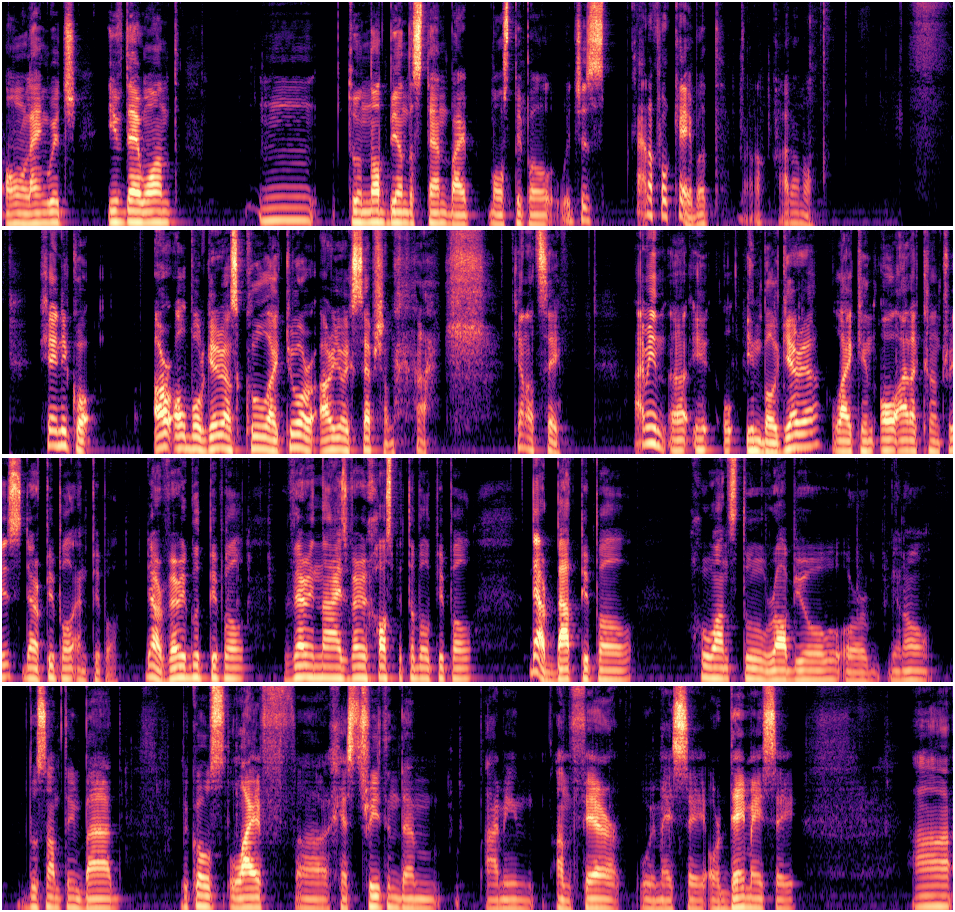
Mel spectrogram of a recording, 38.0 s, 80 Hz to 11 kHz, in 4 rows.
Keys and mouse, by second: 6.5 3, 17.8 [.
